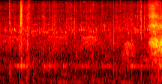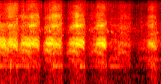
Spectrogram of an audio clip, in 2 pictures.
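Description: A crow cawing loudly, about six caws in quick succession starting about halfway through, then one more near the end.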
